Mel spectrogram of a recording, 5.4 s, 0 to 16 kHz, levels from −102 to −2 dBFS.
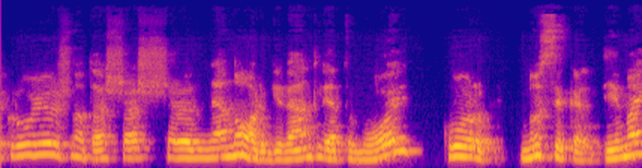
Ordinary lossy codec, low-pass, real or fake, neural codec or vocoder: MP3, 96 kbps; 14.4 kHz; fake; vocoder, 44.1 kHz, 128 mel bands, Pupu-Vocoder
